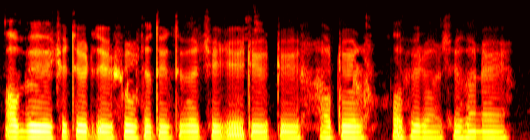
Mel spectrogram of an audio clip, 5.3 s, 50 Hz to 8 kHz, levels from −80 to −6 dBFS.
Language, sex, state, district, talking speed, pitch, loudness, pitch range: Bengali, male, West Bengal, Dakshin Dinajpur, 145 wpm, 120 Hz, -18 LUFS, 120-125 Hz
